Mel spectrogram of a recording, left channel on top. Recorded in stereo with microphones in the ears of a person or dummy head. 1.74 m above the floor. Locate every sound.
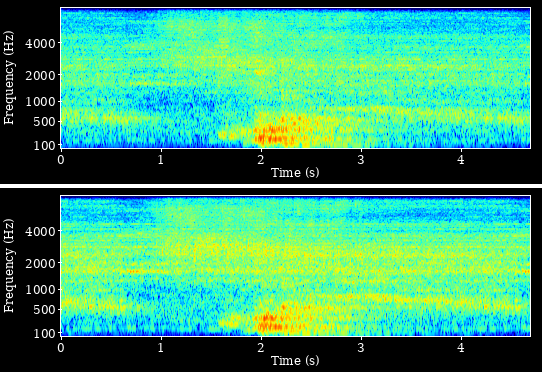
0.0 s running water: 40° right (ahead or behind), 0.8 m
1.6 s laughter: 40° left (ahead or behind), 3 m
